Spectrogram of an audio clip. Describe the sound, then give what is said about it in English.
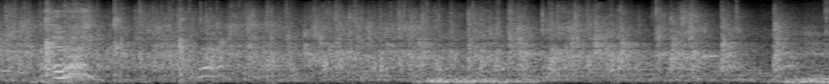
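Steady applause from a live audience fills the whole stretch, a dense patter of clapping with a brief whoop near the start and some murmuring voices mixed in. “By applause, how many people here tonight are old?”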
